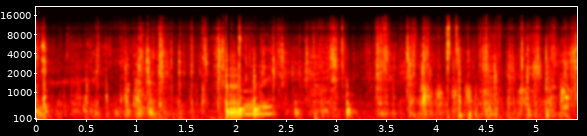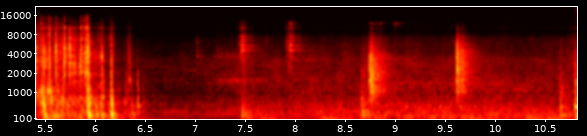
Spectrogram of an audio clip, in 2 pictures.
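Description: Clattering and clinking of metal parts as the Jeep's stock ignition coil is lifted out with its mounting bolt, dense and irregular for about six seconds, then a few separate clicks.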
